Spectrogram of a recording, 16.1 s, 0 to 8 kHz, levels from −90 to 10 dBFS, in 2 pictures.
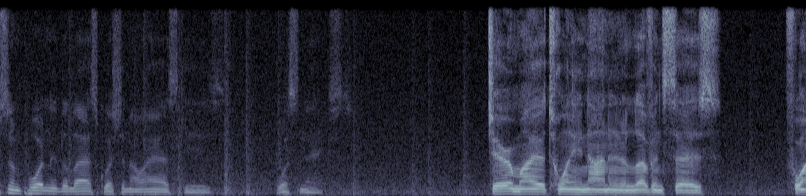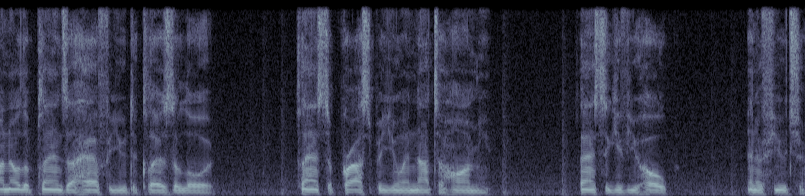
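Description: No faults are present anywhere in this speech recording.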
